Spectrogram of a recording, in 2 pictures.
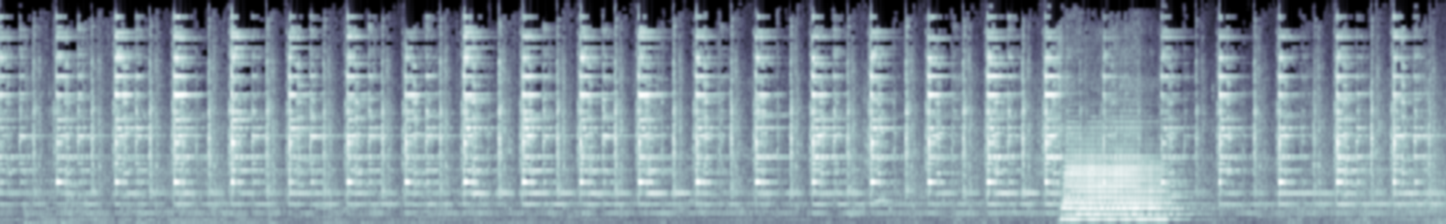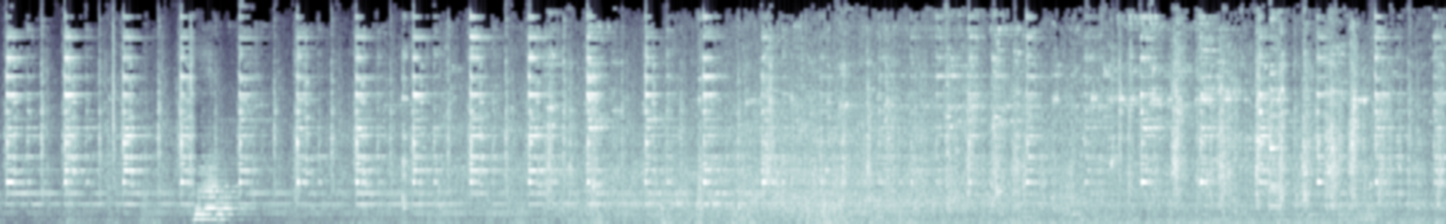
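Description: A level crossing bell rings about twice a second as a narrow-gauge diesel locomotive approaches. The locomotive's horn gives one long blast about ten seconds in and a short toot about six seconds later. The bell stops around twenty seconds in, and the passenger carriages roll past with a steady rumble and wheels clicking on the rails.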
